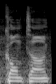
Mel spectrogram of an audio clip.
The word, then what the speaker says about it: Quentin: Mais comme mon prénom aussi, Quentin, cantine.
